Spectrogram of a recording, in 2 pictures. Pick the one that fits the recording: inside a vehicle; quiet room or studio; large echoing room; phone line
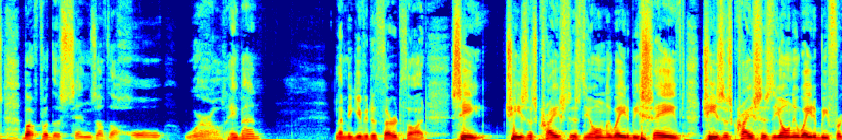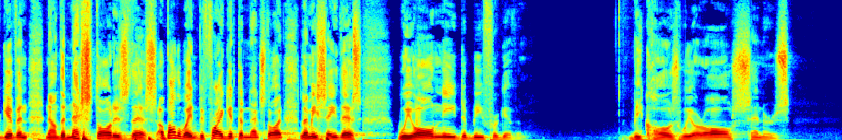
large echoing room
